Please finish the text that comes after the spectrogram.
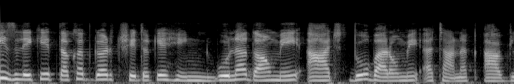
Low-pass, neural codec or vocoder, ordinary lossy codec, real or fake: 7.2 kHz; codec, 24 kHz, 0.9 kbps, WavTokenizer, medium speech release version 1; none; fake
